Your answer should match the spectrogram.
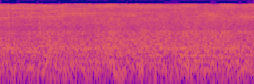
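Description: A pressure cooker vents steam in a loud, steady, unbroken hiss that fills the whole stretch without any pause.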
